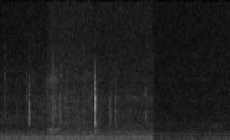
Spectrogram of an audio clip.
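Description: Quiet room tone with a few faint clicks, one sharper click about a second in; the background drops quieter about one and a half seconds in.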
